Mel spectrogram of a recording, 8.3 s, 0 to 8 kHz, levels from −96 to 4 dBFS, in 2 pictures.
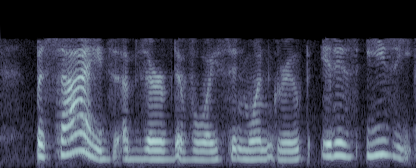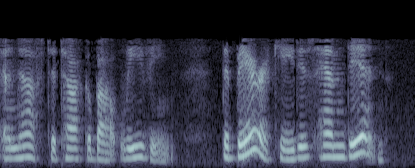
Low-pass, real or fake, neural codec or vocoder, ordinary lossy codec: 7.2 kHz; real; none; AAC, 16 kbps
